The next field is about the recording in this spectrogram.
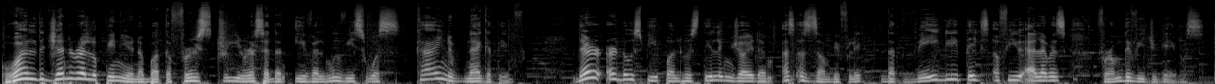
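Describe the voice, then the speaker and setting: A woman with a fairly low voice delivers scripted countdown commentary. Her intonation is very animated, with sardonic, emphatic opinions. Light music plays underneath. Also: moderate pace. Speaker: video narrator. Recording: music bed under voice-over. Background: background music.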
